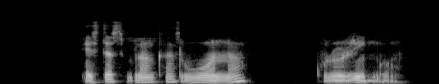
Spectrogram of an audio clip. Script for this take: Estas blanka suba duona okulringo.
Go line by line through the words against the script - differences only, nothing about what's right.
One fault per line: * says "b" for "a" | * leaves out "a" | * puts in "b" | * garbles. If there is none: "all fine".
* leaves out "suba"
